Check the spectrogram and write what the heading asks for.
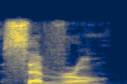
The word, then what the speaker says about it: several: practicing the V sound, several. Several. Several. Okay, several. So here, we want to go we're going to skip right over this E, okay? Mm-hmm. And instead of saying ral, several, it's several.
